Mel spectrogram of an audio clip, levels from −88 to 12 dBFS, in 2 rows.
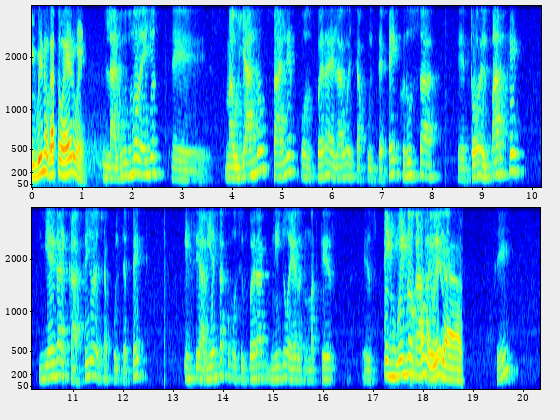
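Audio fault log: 0.29–1.17 s, 1.33–1.49 s and 18.37–18.87 s: speech suppressed in double talk. The speech dips by about 20 dB, about 10 dB and about 25 dB. It stays dipped for roughly 0.7 s, 0.15 s and 0.3 s. The echo canceller likely turned the talker down while the other side was also speaking.
1.21–1.33 s: echo leak. A faint delayed copy of the speech appears, about 35 dB below it and 378 ms late. It is likely loudspeaker sound that the other side's echo canceller did not fully remove, sent back down the line.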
